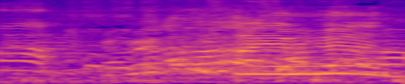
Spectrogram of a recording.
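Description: Speech only: several voices talking over one another, not picked up as words, with one voice holding a long drawn-out sound near the end.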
